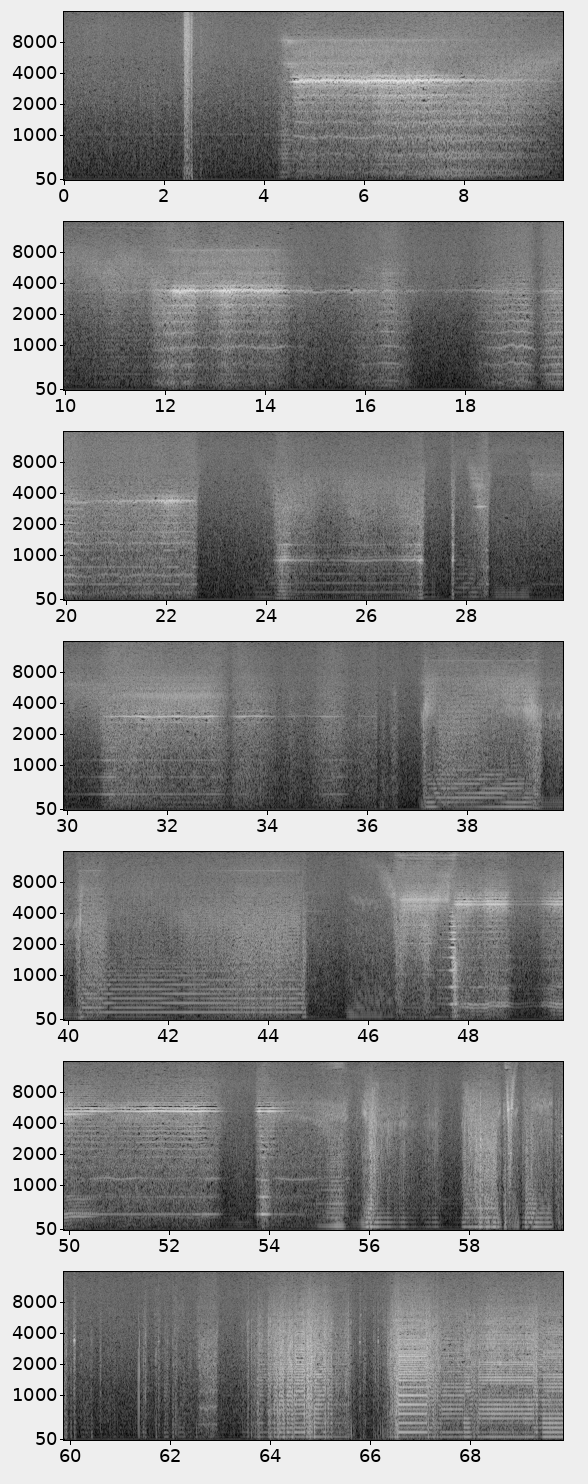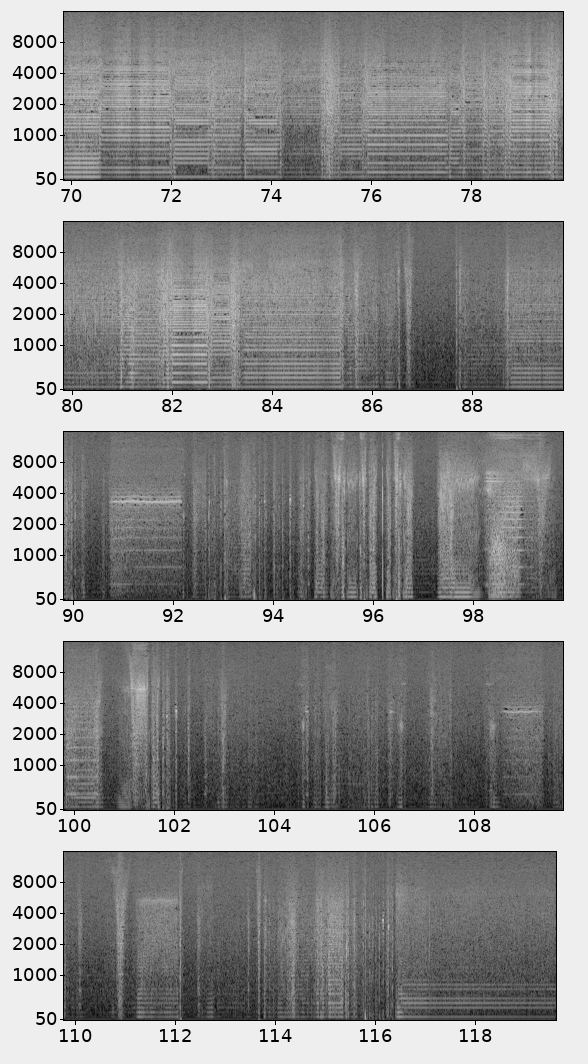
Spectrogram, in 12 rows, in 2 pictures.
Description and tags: Rotating the tuning wheel of Panasonic RQ-A220 player/recorder/radio on August 18, 2015. AM mode.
